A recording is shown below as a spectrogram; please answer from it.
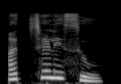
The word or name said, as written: ಅಚ್ಚಳಿಸು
